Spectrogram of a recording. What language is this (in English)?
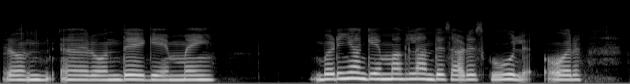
Dogri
